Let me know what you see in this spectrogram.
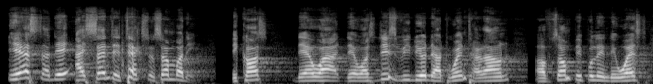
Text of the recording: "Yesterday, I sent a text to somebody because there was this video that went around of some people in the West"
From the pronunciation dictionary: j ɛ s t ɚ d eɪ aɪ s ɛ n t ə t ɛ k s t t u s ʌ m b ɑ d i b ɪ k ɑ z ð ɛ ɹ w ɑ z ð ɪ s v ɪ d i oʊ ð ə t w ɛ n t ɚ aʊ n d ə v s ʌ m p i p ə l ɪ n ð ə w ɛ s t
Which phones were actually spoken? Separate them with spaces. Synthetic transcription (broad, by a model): j ɛ s t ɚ d eɪ aɪ s ɛ n t ə t ɛ k s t t u s ʌ m b ɑ d i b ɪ k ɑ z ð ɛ w w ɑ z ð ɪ s v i d i oʊ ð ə t w ɛ n t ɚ aʊ n d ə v s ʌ m p i p ə l ɪ n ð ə w ɛ s t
